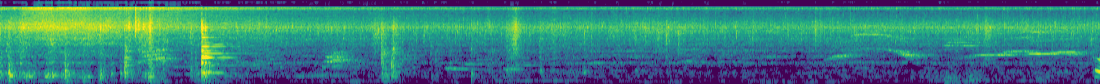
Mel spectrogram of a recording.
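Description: Water poured into a pan of frying masala with crushed dry coriander, giving a soft sizzle and bubbling with a few clanks of a spoon against the pot, fairly quiet and close.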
